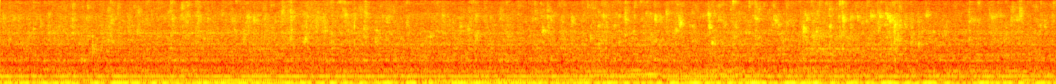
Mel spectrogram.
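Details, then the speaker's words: Dishwasher drain pump after cancelling cycle, draining through hose into its own ABS drain with P-trap: steady low hum with faint gurgle of moving water, even and unbroken; pump emptying tub normally. "it's draining if you guys can hear it but it's draining into that from that tube down into its designated abs drain has its own pee trap"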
